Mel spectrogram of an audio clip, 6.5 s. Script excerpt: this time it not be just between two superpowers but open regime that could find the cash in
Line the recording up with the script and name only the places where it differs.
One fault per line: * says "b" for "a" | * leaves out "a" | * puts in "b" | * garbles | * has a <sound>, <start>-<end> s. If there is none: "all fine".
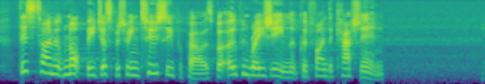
all fine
